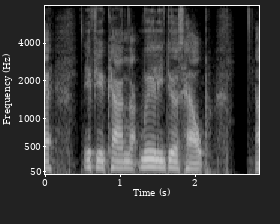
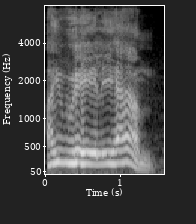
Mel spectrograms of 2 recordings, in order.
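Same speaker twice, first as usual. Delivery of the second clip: louder, higher, slow emphatic yes; loud insisting; 6 semitones higher, 9 dB louder, much slower than usual. Retold or imitated. Host retelling insisting to girlfriend, slow loud yes. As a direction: dig in, stretch it out loudly. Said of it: "I said".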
